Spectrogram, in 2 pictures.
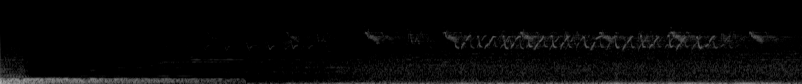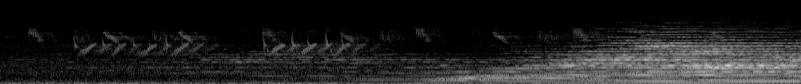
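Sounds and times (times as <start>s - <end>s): birds chirping: 1.3s - 13.9s
low steady background hiss: 2.9s - 12.0s.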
